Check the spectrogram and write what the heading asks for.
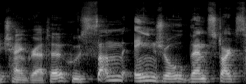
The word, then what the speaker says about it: Changretta: tommy's younger brother insults vincent trangreta i have to google how to say his name john insults vicente changretta whose son angel then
